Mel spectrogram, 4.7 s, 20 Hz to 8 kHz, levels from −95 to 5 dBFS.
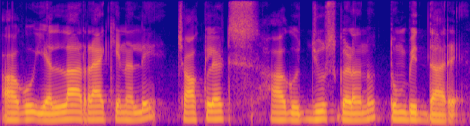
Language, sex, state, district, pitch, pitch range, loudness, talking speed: Kannada, male, Karnataka, Bangalore, 125 Hz, 120-130 Hz, -16 LUFS, 115 wpm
